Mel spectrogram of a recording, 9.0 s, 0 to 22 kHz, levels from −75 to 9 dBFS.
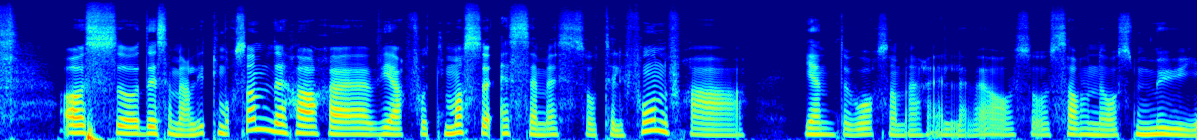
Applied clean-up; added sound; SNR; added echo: none; none; none; none.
